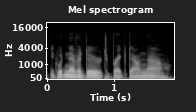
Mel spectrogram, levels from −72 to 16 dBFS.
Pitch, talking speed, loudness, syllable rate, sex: 100 Hz, 250 wpm, -16 LUFS, 5.0 syllables/s, male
